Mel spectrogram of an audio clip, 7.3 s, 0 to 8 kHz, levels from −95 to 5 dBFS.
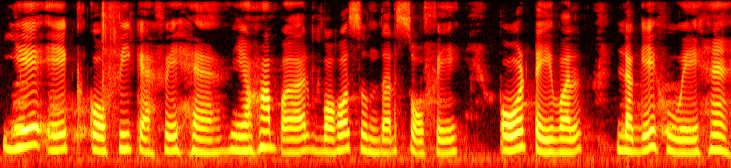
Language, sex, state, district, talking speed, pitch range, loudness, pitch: Hindi, female, Punjab, Pathankot, 125 wpm, 195-230 Hz, -16 LUFS, 215 Hz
